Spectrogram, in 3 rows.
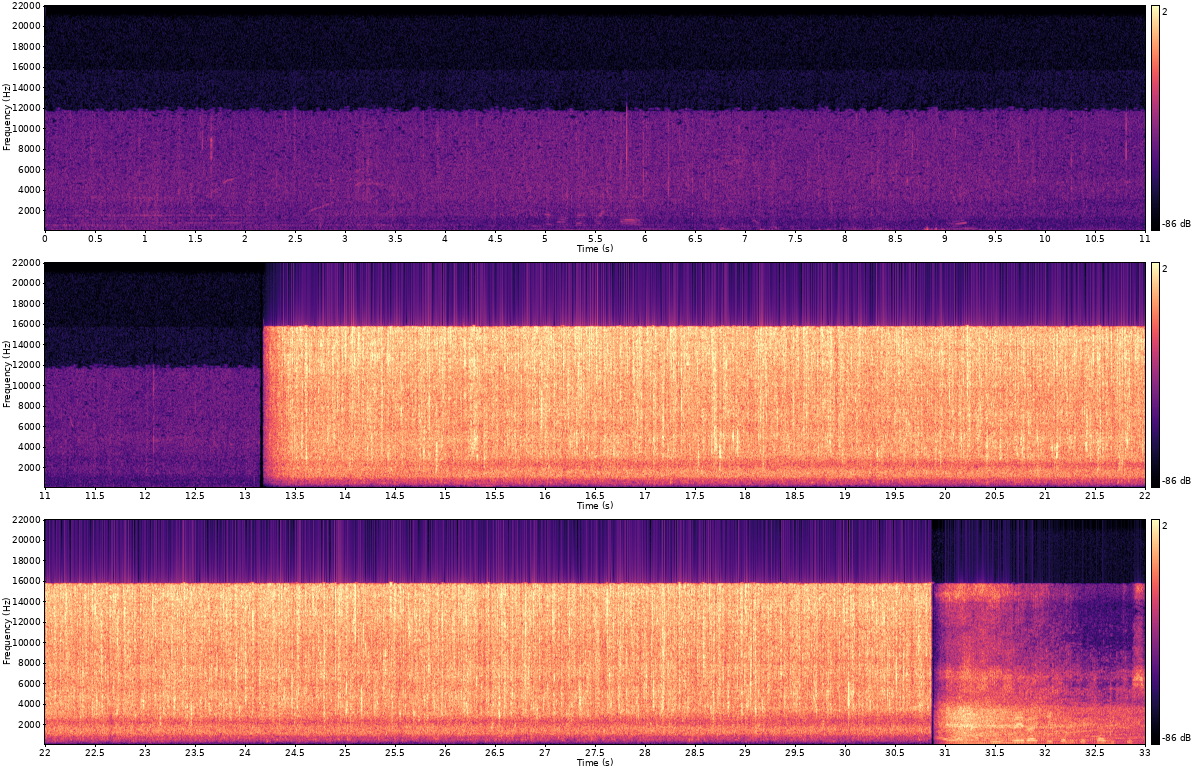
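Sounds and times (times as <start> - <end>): heavy rain falling: 13.2 - 30.9.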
